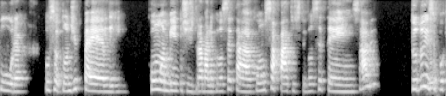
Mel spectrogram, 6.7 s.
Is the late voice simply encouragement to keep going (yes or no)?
yes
